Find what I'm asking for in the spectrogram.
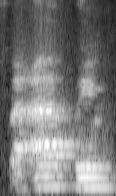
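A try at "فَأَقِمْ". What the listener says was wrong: Ayat panjang kok pendek. Pendek. Ayatnya panjang pendek.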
